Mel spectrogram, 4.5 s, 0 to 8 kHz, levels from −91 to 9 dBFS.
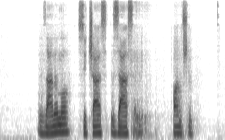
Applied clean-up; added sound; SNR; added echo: neural mask model DeepFilterNet 3.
